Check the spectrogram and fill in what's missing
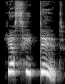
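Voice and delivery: high, loud defiant admission. A narrator's reading. Girl admitting her invitation to jealous friend, defiant. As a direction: throw it back high and loud. Hermione retorts, cheeks glowing.

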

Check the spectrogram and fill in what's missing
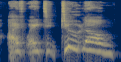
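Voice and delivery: slow, high, intense snarl; angry hiss. A narrator's reading. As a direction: force out each word slowly. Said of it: "he hissed".

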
